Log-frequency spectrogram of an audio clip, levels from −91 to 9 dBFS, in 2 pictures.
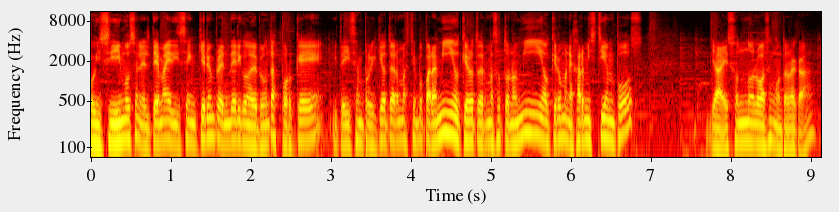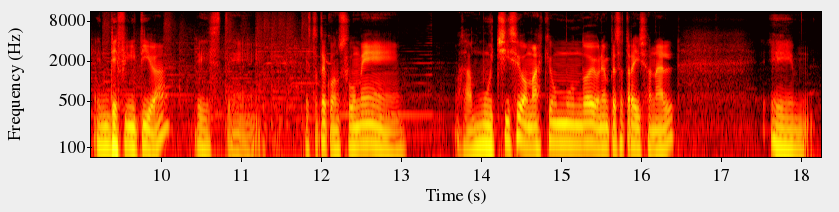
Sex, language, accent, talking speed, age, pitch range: male, Spanish, Mexican, 195 wpm, 20-39, 100-125 Hz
